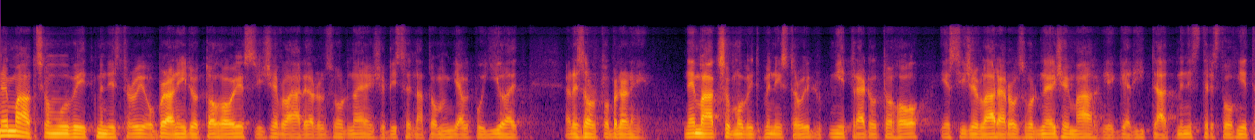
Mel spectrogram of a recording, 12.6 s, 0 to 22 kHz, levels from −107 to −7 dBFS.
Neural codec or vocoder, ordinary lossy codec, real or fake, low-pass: codec, 16 kHz in and 24 kHz out, 0.6 kbps, FocalCodec, streaming, 2048 codes; Opus, 24 kbps; fake; 9.9 kHz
